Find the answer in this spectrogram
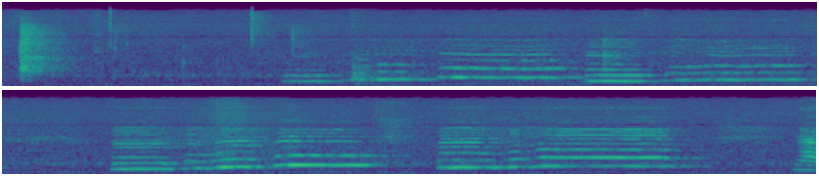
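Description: A girl humming a tune with her mouth closed: three short phrases of held notes stepping up and down, after a brief noisy sound at the very start.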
